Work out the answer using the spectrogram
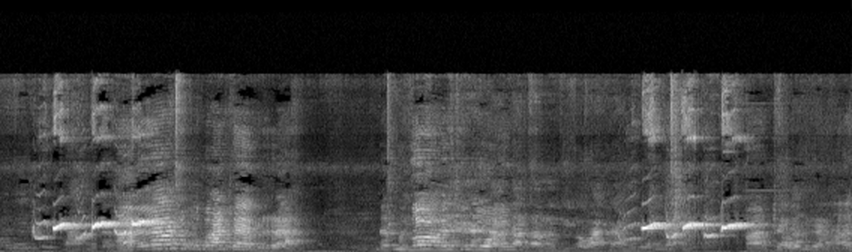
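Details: Tepus glagah (Kaso-kaso, Kidangan) in lively song from Indonesia: three bursts of rich, wavering harmonic warbles, each opened by short clear whistled notes, separated by brief pauses.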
